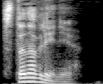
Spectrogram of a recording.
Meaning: formation, establishment
- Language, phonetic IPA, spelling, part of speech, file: Russian, [stənɐˈvlʲenʲɪje], становление, noun, Ru-становление.ogg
